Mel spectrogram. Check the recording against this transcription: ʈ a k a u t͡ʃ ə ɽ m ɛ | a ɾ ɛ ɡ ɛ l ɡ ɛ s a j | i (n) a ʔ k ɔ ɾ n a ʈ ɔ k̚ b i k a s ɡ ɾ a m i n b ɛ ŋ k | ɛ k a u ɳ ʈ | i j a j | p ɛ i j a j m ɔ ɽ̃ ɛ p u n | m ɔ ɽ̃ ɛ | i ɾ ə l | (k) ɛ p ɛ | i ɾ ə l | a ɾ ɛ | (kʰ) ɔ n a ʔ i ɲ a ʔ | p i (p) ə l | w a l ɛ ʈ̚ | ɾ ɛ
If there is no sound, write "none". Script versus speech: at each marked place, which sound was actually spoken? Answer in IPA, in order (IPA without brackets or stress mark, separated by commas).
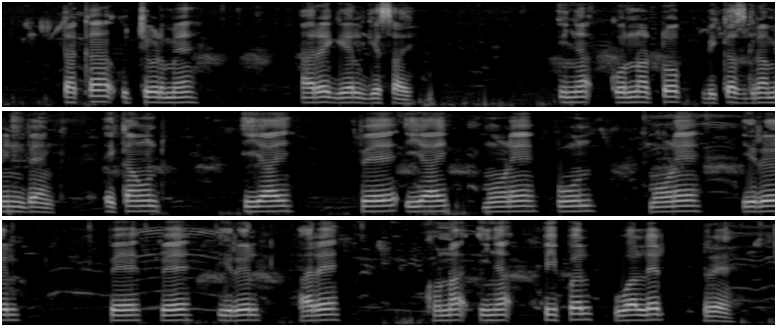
ɲ, p, kʰ, p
